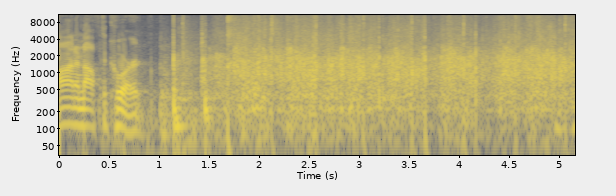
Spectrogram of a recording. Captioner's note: applause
